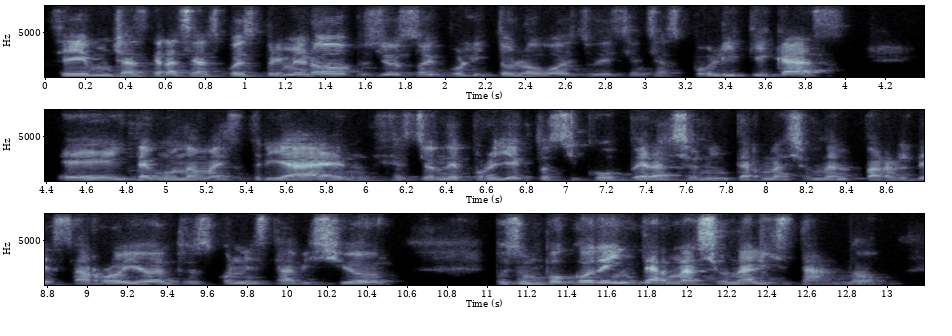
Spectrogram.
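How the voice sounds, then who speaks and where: A man's voice: mid-range voice, a little fast, dull audio. A young man from France, a guest activist, speaking hesitantly with many fillers. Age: young adult.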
